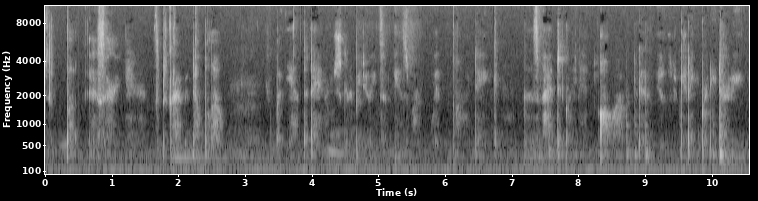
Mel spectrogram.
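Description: Close-miked whispering with many soft, sharp clicks scattered through it, over a steady low hum.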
